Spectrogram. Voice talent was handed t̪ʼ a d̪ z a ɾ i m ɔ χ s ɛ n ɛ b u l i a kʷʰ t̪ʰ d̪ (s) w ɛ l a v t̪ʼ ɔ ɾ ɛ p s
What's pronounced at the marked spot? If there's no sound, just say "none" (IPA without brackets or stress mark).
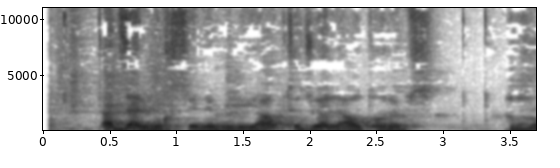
z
